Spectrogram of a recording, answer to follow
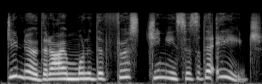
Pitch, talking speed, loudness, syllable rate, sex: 275 Hz, 320 wpm, -16 LUFS, 7.2 syllables/s, female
